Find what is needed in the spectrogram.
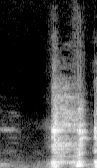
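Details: Adult coughing after water went down the wrong pipe: a short silence, then a couple of quick, harsh cough bursts.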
